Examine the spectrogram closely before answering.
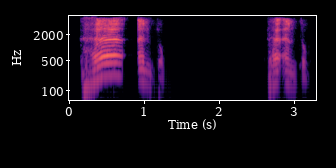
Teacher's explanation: إثبات الألف مع تحقيق الهمزة · Term: مد واجب متصل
